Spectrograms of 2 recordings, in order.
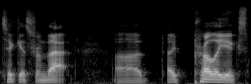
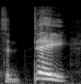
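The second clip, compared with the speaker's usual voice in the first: loud, excited delivery. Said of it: "you guys obviously hear the excitement within my voice".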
